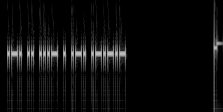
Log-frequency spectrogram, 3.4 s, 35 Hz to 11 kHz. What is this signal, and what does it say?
Morse code, heard as a keyed tone, about 40 wpm, 700 Hz. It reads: RIVER.
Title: Sentences from Top 1000 Words - Review Part 1 - 40wpm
